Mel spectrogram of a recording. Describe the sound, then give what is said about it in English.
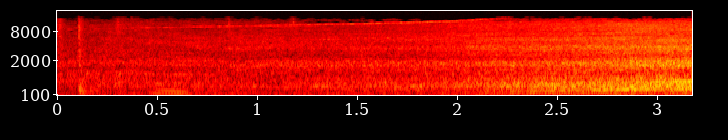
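A loud truck engine rumbles amid busy road traffic, a broad, steady roar that swells louder over the final second. “Holy cow, this truck is really loud. Busier today. You can probably hear it in the background.”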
